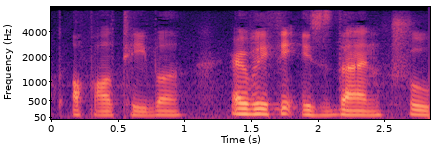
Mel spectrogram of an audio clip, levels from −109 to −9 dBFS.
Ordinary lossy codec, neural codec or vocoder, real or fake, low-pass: MP3, 48 kbps; codec, 16 kHz, 0.8 kbps, ZipCodec; fake; 7.2 kHz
